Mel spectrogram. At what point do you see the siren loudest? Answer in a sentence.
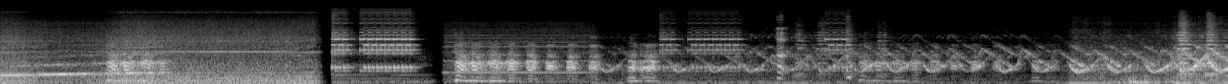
The loudest moment of the siren is at 12 seconds.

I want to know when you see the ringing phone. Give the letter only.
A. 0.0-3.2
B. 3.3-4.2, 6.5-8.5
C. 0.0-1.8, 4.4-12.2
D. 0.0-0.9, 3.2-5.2
B.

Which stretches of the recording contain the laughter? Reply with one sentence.
The laughter can be heard from 1.1 to 1.7 s, from 4.5 to 6.6 s and from 8.6 to 10.6 s.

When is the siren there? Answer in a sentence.
You can hear the siren from 0.0 to 1.8 s and from 4.4 to 12.2 s.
